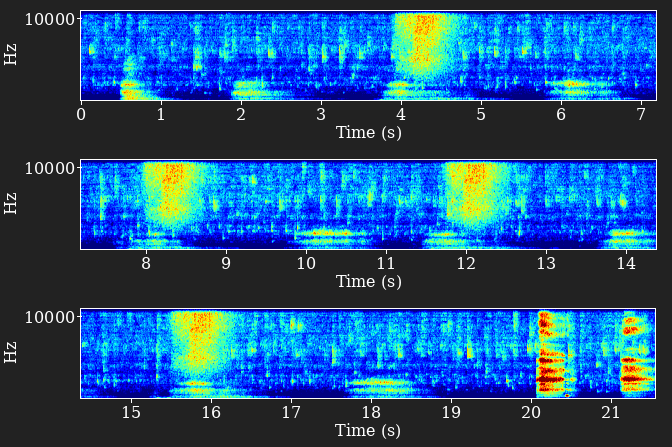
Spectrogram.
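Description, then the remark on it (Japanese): Water trickles and drips in soft, repeated pulses about every two seconds, gentle and quiet, with a few brighter splashes and no voices. “水の音聞きながら横になるの。”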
